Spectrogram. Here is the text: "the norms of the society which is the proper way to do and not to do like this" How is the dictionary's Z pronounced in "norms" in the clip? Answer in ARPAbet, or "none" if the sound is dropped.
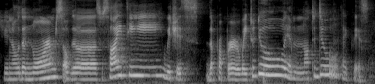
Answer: S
